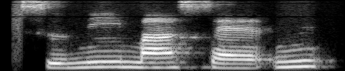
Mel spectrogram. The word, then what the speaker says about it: sumimasen: Sumimasen. Okay. Five syllable. Sumimasen. Say quickly. It becomes sumimasen.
